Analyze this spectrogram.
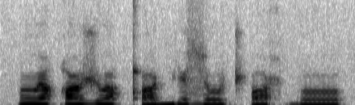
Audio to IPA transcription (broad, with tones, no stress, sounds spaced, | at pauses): o˦ ɪ̯ q o˦ ʒ o˧ qʼ o˨ bʲ ə˦ z o˧ t͡ʃʼ ɔ˧ ħ b o˦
